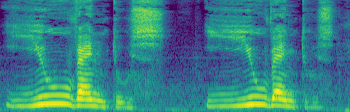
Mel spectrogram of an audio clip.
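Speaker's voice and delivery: slow "Juventus" with a Y sound, yoo-VEN-toos; "Juventus" said slowly with Y onset; "Juventus" drawn out, yoo-ven-toos; Italian Juventus. Shown as a demonstration. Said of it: "How do we pronounce this word?".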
